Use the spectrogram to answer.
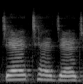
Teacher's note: स्पर्श व्यंजन का तात्पर्य है कि जब इन व्यंजनों के उच्चारण में जो उच्चारण स्थल है परस्पर एक दूसरे का स्पर्श करते हैं, या ऐसे कह सकते हैं इन व्यंजनों के उच्चारण में हमारी जीभ अन्य उच्चारण स्थलों को स्पर्श करती है। जैसे च, छ, ज, झ में जीभ है जो तालु को स्पर्श करती है।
